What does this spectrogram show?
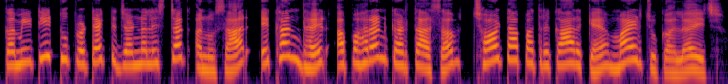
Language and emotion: Maithili, neutral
